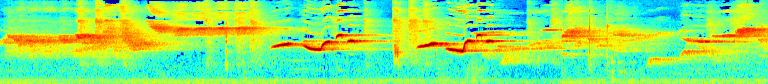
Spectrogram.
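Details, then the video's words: White-rumped shama song used as a master training recording to spur quiet shamas into singing: varied whistled phrases, rising and falling sweeps and sharp slurred notes, with soft low hum underneath. "MURAI BISU BAKAL RESPON GACOR DENGAR MASTERAN MURAI BATU"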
